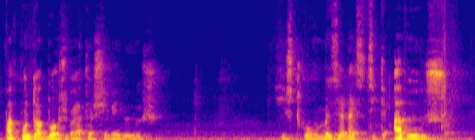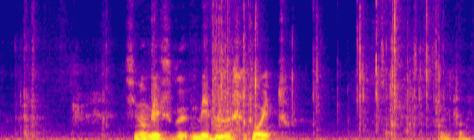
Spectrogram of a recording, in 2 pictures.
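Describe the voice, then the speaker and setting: A woman's voice: low-pitched, steady tone, unhurried, pauses often, a little mellow, a little hiss or hum. A woman vlogging in casual chat to camera, chatty and swearing freely, talking through a headset.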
